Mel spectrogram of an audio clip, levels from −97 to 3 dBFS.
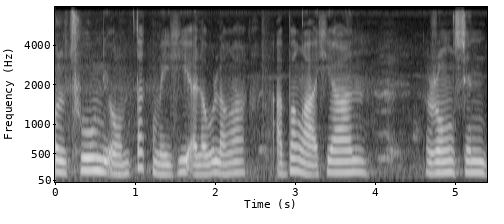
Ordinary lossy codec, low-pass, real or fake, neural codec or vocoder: none; 7.2 kHz; real; none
